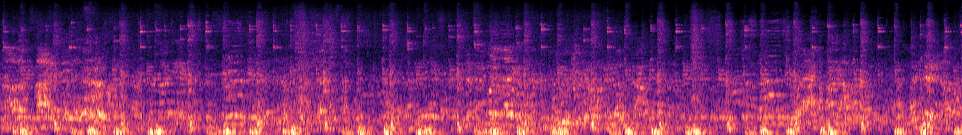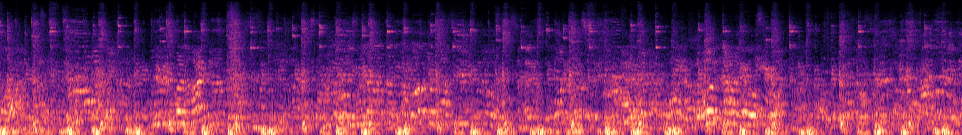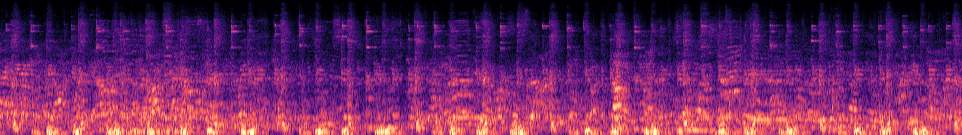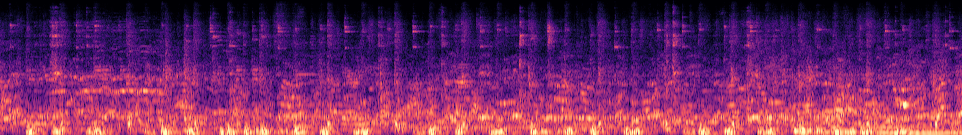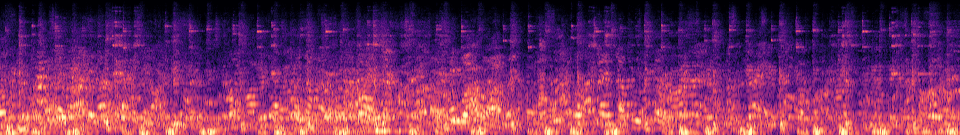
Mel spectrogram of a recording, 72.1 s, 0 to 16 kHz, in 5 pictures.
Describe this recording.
sweetwater tavern, 400 e congress st, detroit, mi 48226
